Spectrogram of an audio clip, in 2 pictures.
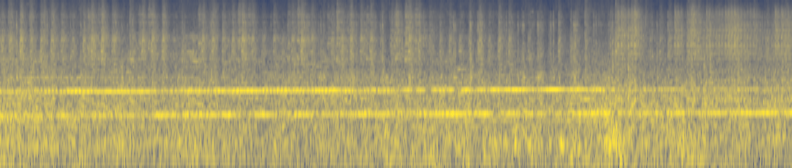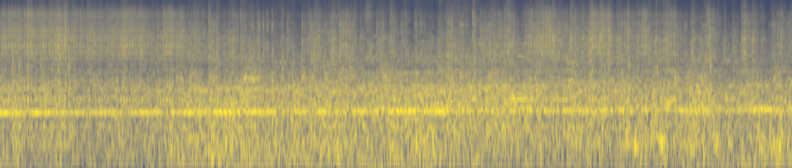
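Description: Heritage train running on Roslagsbanan's narrow-gauge line, heard from aboard: a steady rumble of wheels on rails with a whine that slowly rises in pitch.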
